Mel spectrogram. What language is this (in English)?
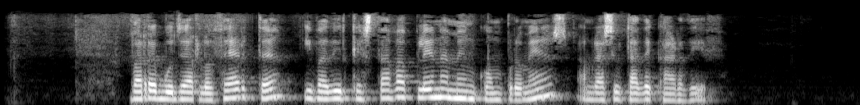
Catalan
